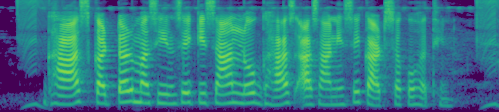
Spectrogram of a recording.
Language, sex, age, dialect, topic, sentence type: Magahi, female, 18-24, Southern, agriculture, statement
